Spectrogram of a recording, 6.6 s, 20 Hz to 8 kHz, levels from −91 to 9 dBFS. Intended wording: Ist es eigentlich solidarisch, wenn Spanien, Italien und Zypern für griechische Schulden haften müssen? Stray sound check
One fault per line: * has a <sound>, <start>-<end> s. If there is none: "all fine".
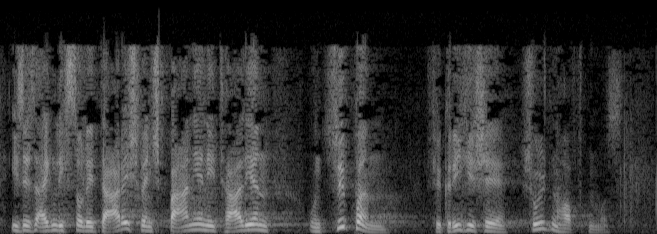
all fine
